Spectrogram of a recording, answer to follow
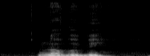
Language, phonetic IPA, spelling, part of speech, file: Polish, [ˈlɔbbʲi], lobby, noun, LL-Q809 (pol)-lobby.wav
